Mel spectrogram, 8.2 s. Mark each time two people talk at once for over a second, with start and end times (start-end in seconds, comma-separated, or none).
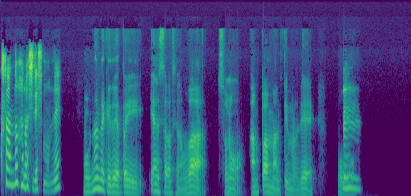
none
